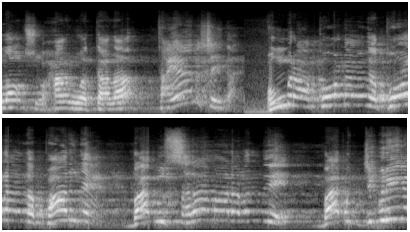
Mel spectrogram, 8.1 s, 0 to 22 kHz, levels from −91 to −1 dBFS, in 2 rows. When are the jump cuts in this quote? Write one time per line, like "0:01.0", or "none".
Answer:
0:02.4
